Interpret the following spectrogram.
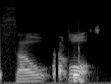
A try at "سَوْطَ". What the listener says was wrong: Make it light. So don't press your tongue.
